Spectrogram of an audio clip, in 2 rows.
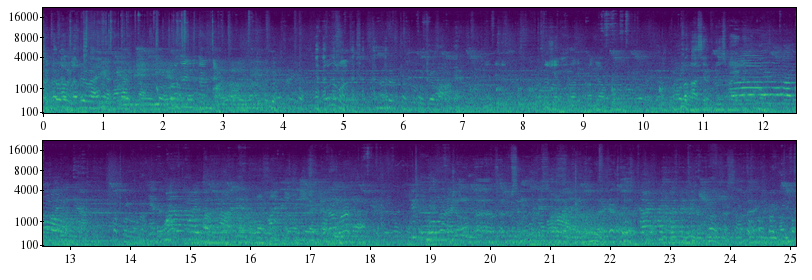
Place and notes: Misraħ ir-Repubblika, Żejtun, Malta - square ambience during procession
Misraħ ir-Repubblika, Zejtun, old men sitting on benches in front of Zejtun Band Club talking, ambience of square during a procession
(SD702, DPA4060)
7 April, ~19:00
